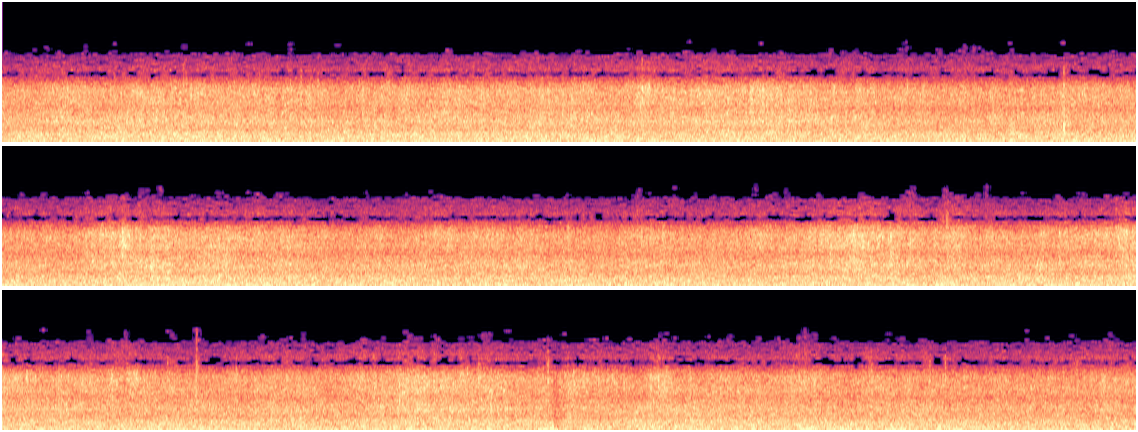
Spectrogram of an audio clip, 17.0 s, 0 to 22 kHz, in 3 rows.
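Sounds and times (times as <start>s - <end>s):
wind on microphone: 12.9s - 17.0s.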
